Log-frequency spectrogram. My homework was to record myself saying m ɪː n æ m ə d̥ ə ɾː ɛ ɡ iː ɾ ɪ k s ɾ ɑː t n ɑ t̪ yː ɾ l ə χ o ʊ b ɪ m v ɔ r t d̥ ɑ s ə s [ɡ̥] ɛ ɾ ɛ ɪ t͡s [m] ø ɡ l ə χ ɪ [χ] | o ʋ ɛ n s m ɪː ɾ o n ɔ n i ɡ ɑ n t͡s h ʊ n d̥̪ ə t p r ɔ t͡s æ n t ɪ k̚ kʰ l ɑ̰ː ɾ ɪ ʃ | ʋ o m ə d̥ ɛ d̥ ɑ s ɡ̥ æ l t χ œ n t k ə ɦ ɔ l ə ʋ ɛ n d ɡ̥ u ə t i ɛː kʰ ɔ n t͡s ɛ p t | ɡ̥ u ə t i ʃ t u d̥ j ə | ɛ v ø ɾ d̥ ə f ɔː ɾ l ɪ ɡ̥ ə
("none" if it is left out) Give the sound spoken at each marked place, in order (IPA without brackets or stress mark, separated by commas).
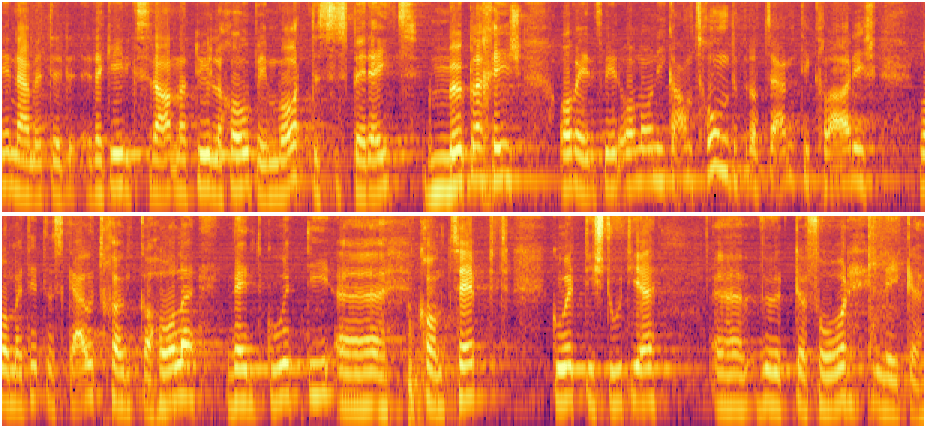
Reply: b̥, m, ʃ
